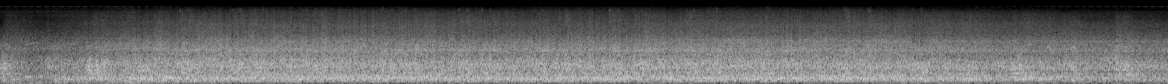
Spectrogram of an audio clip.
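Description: An electric commuter train running past the platform: a steady rail rumble with wheel clatter that swells about half a second in and eases near the end.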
